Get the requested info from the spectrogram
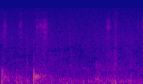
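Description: Marker pen writing on a whiteboard: a few short, faint strokes, the clearest about half a second in.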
